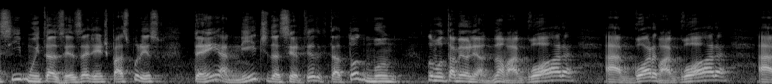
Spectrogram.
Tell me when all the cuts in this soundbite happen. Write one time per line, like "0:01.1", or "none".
0:04.3
0:06.6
